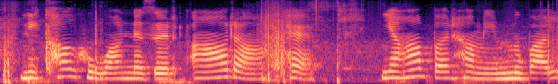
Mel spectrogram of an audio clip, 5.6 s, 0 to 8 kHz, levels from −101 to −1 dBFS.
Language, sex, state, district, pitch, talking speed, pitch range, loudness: Hindi, female, Punjab, Fazilka, 220 Hz, 120 wpm, 200-230 Hz, -13 LUFS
